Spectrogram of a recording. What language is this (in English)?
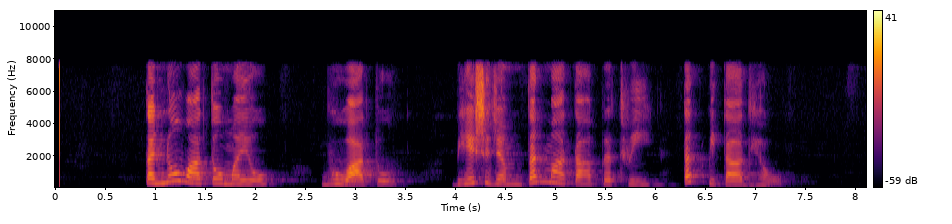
Sanskrit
